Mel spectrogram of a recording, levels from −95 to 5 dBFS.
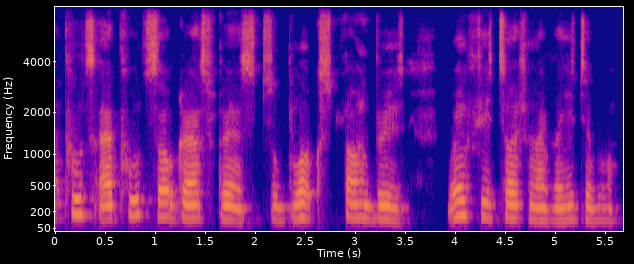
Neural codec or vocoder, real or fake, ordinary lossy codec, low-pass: codec, 16 kHz, 4 kbps, FunCodec, trained on LibriTTS, 50 frames a second; fake; none; none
